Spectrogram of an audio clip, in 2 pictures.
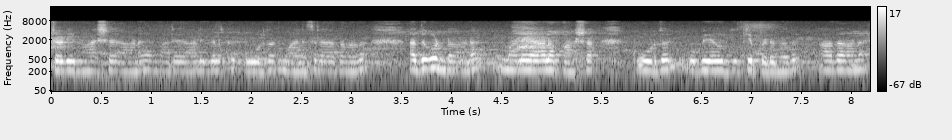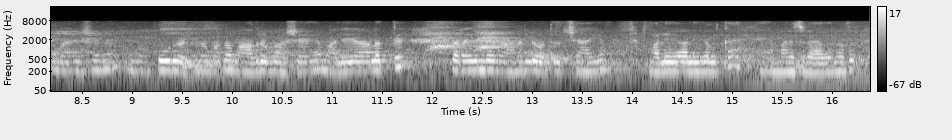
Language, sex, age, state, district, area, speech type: Malayalam, female, 60+, Kerala, Alappuzha, rural, spontaneous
